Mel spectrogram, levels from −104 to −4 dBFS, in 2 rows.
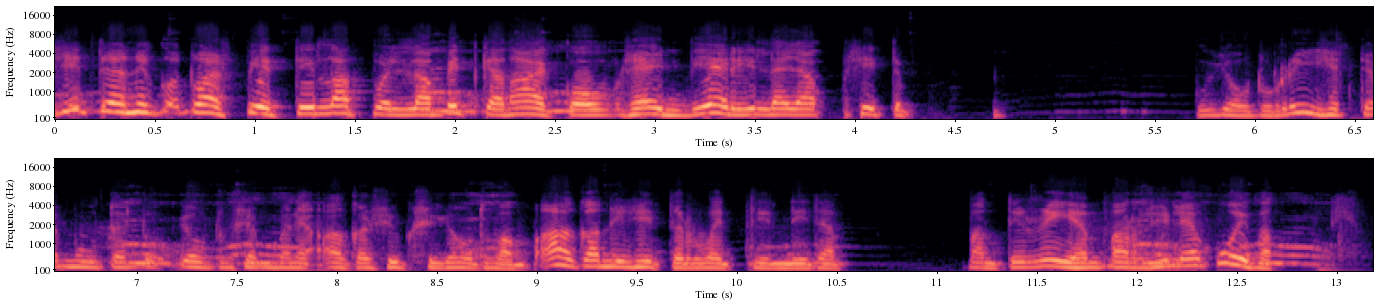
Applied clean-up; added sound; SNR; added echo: neural mask model RNNoise.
